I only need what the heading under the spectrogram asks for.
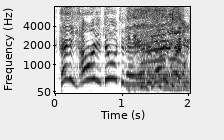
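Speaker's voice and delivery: mock cheery, very high greeting. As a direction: put on an absurdly high, loud hello. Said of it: "like, a higher pitched voice".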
